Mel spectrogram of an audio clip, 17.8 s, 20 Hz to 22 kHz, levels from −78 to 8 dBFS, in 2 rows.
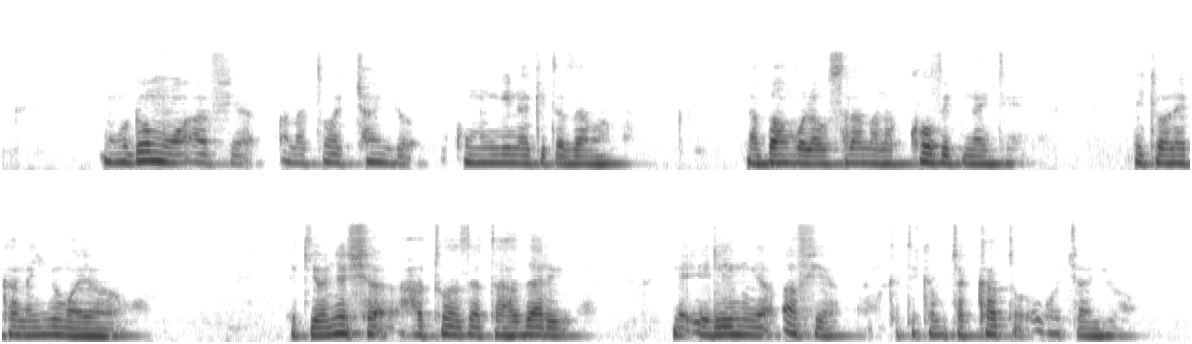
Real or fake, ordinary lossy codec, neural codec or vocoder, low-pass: fake; Opus, 64 kbps; codec, 16 kHz, 16 kbps, FreqCodec, smaller model; 7.2 kHz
